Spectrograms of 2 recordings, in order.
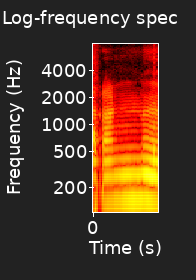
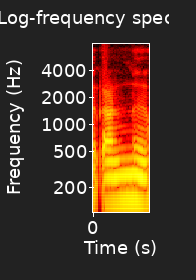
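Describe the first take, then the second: No difference in how they are said.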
